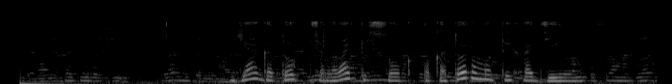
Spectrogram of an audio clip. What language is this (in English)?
Russian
